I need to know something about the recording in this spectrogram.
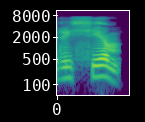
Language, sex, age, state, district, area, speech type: Malayalam, male, 60+, Kerala, Kozhikode, urban, read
